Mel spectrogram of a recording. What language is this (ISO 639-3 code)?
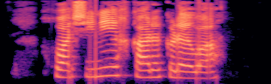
pus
